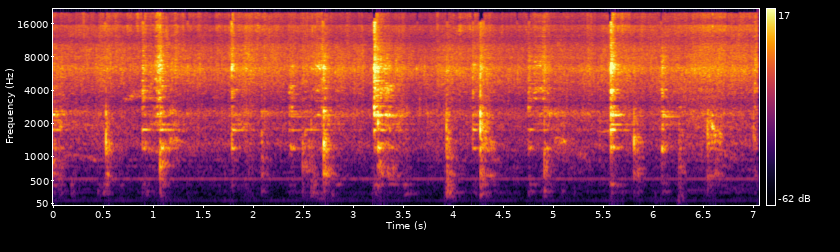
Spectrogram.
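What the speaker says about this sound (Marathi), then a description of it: "ती भेंडी आपण ॲड करतो त्याच्यामध्ये त्यानंतर त्याला चांगलं तसं मिक्स करून घ्यायचं" Roasted okra being stirred into a hot pan of oil for a village-style okra dish, with sharp scraping spoon strokes over a light sizzle, close and irregular, and no voices.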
